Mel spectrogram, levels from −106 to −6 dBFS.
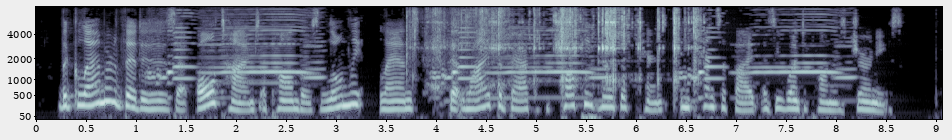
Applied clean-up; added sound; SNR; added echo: classical method spectral subtraction.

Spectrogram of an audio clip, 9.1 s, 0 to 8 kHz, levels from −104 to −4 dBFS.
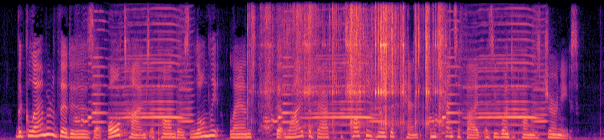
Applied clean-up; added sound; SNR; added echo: none; Harmonica + Coin (dropping) / Glass; 0 dB; none.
